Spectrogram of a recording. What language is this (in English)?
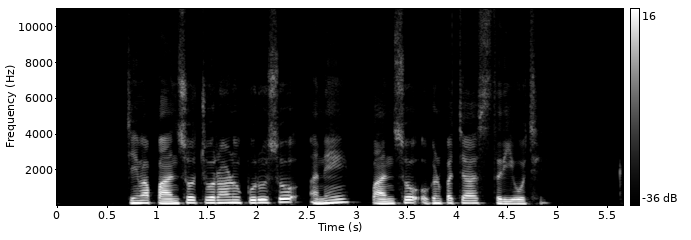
Gujarati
